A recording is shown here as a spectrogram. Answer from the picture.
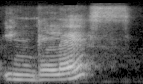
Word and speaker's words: inglés: So if, for example, the word inglés, it ends with an S, so it would naturally have been stressed on the I because that's the second to last syllable. But the stress is on the E.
